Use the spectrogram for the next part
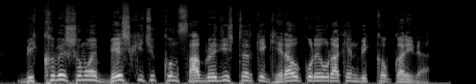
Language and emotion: Bengali, neutral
